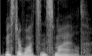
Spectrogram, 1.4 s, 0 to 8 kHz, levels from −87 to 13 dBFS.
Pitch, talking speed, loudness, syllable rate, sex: 180 Hz, 130 wpm, -16 LUFS, 4.0 syllables/s, female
